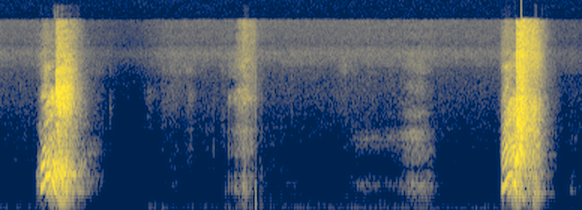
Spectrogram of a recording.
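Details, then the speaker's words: Person with a cold: two forceful sneezes with a sharp intake of breath between them. "Bless me. And sneeze. And I need to sneeze."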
